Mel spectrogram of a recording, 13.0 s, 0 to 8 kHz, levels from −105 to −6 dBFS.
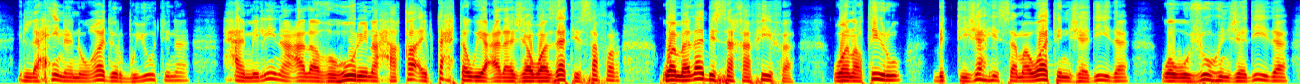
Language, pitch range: Arabic, 125-165 Hz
